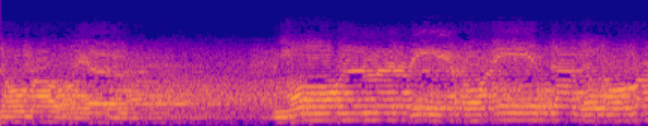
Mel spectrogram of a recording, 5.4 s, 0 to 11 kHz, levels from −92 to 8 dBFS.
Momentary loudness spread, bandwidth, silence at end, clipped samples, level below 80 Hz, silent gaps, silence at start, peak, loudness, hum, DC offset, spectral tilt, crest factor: 8 LU; 6 kHz; 0 s; under 0.1%; -72 dBFS; none; 0 s; -12 dBFS; -22 LUFS; none; under 0.1%; -8 dB/octave; 10 dB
